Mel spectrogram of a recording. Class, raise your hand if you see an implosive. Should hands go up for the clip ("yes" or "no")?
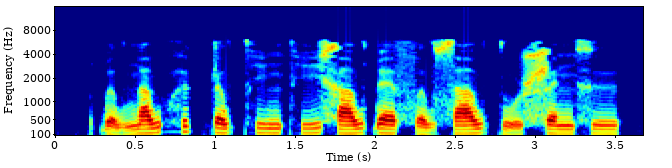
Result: yes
